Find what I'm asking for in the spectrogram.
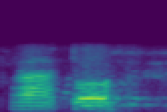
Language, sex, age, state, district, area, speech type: Gujarati, male, 18-30, Gujarat, Rajkot, urban, conversation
